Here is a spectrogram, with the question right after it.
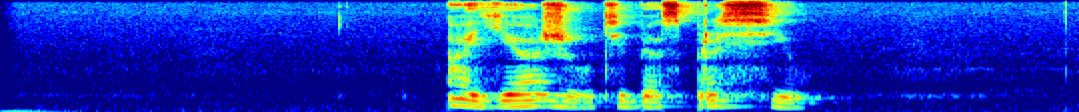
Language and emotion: Russian, neutral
